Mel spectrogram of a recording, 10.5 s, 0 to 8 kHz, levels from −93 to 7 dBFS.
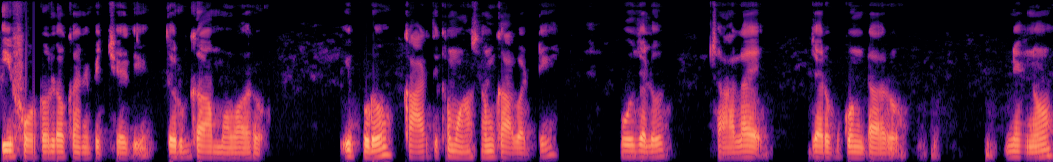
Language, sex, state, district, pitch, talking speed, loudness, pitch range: Telugu, male, Telangana, Nalgonda, 100 Hz, 70 wpm, -18 LUFS, 95-105 Hz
